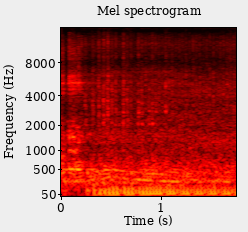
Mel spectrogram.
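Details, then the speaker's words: Old 8N or 9N tractor used for towing and plowing, idling: an uneven beat with an occasional skipped firing pulse, a slight miss. The owner suspects it needs spark plugs; it otherwise runs well. "yeah, she runs like a charm. She's missing a little right now. I think she needs some spark plugs, but yeah, she runs pretty good."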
